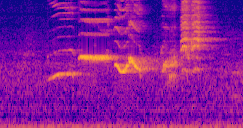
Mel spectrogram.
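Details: Common blackbird song in the background: a soft rising whistle, a sustained clear fluty note and a quick warbled turn, closing with a scratchy high twitter over faint low noise.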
